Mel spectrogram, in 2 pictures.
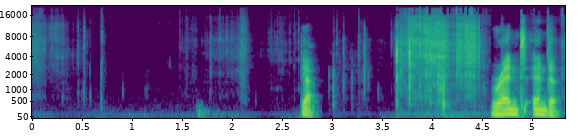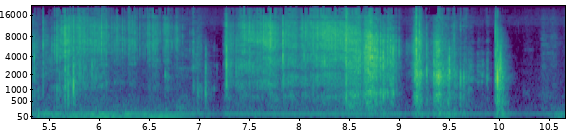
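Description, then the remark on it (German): Crinkly food packaging is slowly torn open, a sustained rustling and crackling with a few louder tearing bursts, while people speak briefly over it. “ich so reiß langsam auf.”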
